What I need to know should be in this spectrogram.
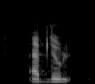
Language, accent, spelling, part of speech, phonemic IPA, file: French, France, Abdoul, proper noun, /ab.dul/, LL-Q150 (fra)-Abdoul.wav
- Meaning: a male given name from Arabic, equivalent to English Abdul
